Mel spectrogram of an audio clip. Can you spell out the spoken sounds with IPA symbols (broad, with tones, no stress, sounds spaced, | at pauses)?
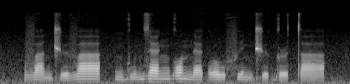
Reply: v a˨ n d͡ʒ ø˨ v a˦ | ŋ ɡ u˨ n z æ˦ ŋ ɡ ɔ˦ n æ˨ ɡ lˠ u˨ f ɪ˧ n d͡ʒ ø˨ ɡ ə˞˧ t a˦˨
